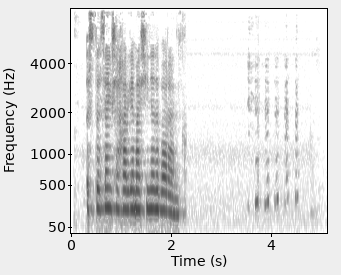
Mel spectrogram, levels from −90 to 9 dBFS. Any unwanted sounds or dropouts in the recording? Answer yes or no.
yes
